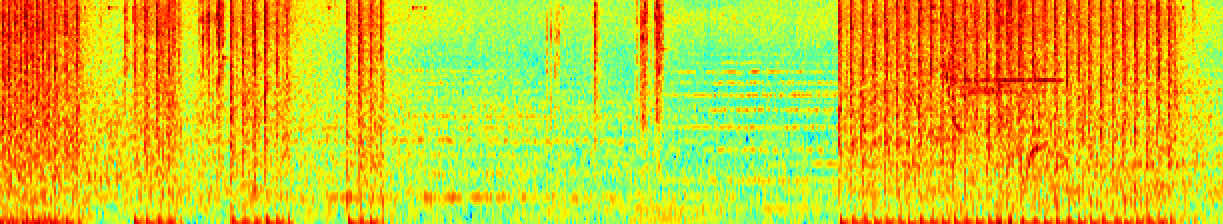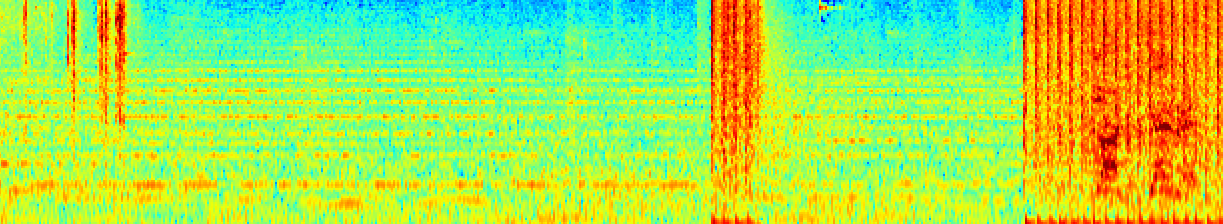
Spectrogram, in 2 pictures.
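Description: Gunfire in the co-op prison-escape video game A Way Out, with repeated loud bursts of shots and rapid automatic fire coming in heavy clusters, interspersed with quieter stretches of game ambience and music.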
